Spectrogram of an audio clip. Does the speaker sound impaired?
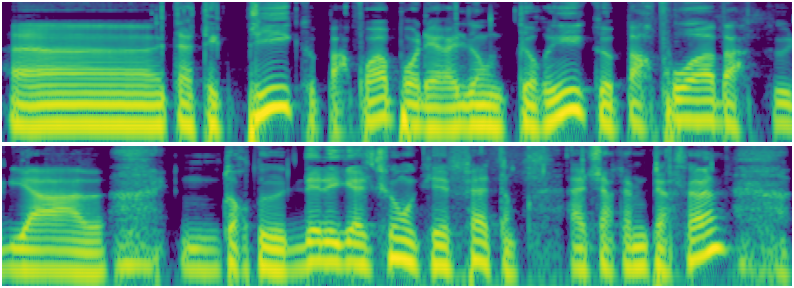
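Yes: profound deafness from birth; profound congenital deafness, behind-the-ear hearing aids, cued speech (LPC), sign language learned later, younger sister also deaf; perceives sounds, half lipreading half hearing, must see speaker, group talk tiring, video relay centre for calls.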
